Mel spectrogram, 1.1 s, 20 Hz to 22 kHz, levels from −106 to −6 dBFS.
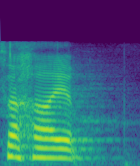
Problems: background sounds at intervals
